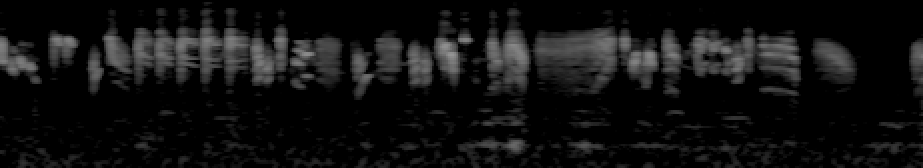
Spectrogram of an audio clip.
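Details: Oriental reed warbler (Acrocephalus orientalis) singing in its wild natural habitat: a harsh, chattering run of rapid grating and churring notes, high-pitched and jerky, with brief pauses between phrases.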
